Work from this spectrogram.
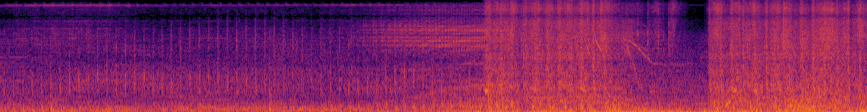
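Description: Suppressing gunfire in a Batman video game sounds as a dense, continuous rattle of rapid shots. A helicopter-like roar runs under it, and the barrage swells louder and harsher partway through.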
